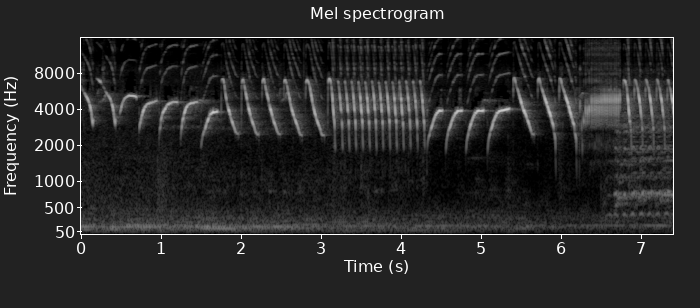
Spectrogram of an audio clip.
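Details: Waterslager canary singing: a run of clear downward-sweeping whistles, then a fast buzzy rolling trill, more looping slurred notes and a dense trill near the end. The song is continuous and high-pitched, with a faint low hum underneath.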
